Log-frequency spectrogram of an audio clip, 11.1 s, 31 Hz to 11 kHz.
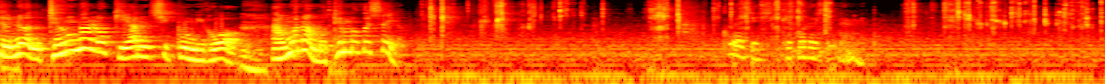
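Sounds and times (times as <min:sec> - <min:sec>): knife scraping clam shell: 0:04.2 - 0:11.0.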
